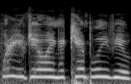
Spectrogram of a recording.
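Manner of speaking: high, furious, put-on angry scream. Retelling the speaker's sister storming out of a car, retelling her screaming. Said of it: "screaming at me, yelling at me".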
